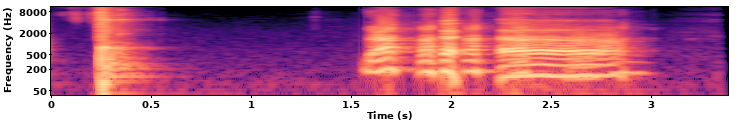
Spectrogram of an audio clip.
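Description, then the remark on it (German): A Flensburger beer bottle cap pops off with one sharp, bright metallic snap and a brief ringing tail, followed after a short pause by a man talking. “Das Bier ist offen, Alter.”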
